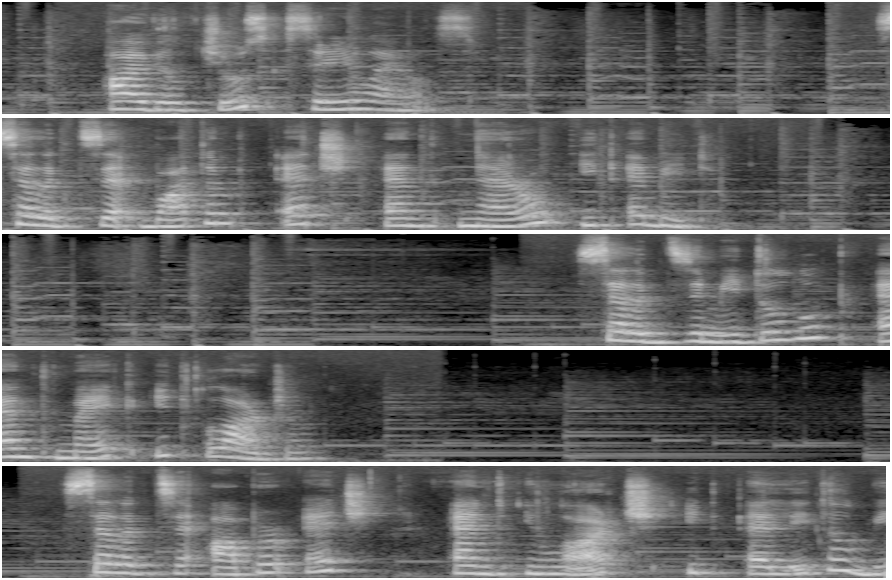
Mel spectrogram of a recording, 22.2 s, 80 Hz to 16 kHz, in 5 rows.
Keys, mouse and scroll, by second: 1.2 click, 2.3 click, 4.1 middle click, 4.5 shift+click, 4.7 shift+click, 5.5 middle click, 7.2 s, 10.3 click, 11.6 click, 11.8 click, 13.6 s, 17.5 click, 18.1 click, 18.3 click, 19.4 shift+click, 19.6 shift+click, 21.8 s.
